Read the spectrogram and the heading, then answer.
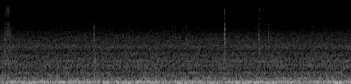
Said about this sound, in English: a black Ford pickup truck pulls up to the house, and out jumps Zach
